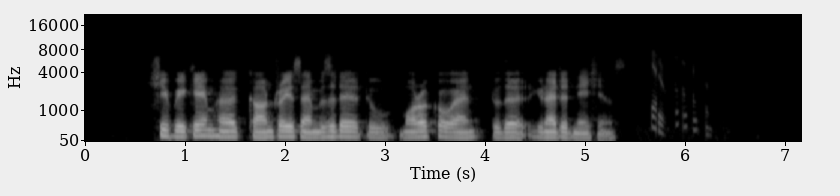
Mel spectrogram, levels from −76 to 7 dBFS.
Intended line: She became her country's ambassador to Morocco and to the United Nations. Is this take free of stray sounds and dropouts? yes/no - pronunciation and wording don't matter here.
no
